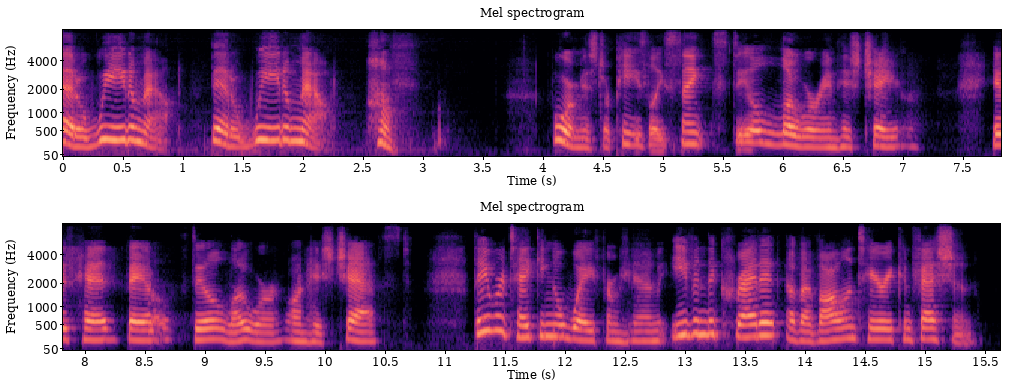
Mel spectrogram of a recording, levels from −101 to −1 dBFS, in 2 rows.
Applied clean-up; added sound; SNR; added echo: neural mask model DeepFilterNet 3.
